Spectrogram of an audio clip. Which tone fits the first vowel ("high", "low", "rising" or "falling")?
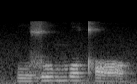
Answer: low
